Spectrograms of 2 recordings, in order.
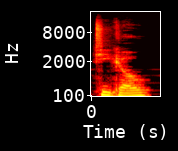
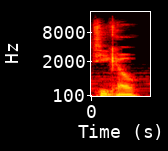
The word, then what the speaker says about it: Tycho: which was named after so depending on how everybody pronounces it there i've heard both i go with this uh with tico whenever i think in taiko i think of the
